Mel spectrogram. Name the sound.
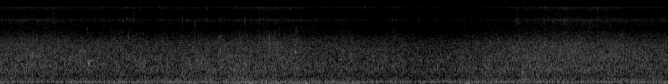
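seaside spring water flowing like a stream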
